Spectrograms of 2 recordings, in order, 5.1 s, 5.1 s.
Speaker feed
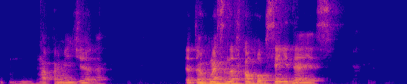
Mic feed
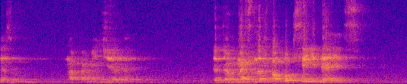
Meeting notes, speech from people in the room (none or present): none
